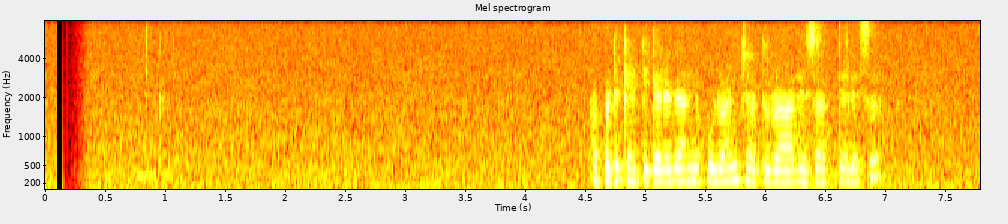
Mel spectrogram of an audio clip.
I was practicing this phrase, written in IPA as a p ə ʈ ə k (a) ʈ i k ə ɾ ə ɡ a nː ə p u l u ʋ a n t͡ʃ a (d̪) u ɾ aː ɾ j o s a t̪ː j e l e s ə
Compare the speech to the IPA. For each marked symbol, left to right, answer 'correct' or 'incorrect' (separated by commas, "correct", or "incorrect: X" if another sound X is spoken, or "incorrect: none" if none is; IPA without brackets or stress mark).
incorrect: æ, incorrect: t̪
